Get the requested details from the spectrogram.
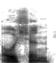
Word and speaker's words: ocean: You realize the word ocean has neither an S nor H in it, but if you had to do it phonetically, you'd do that, right? – Yeah.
